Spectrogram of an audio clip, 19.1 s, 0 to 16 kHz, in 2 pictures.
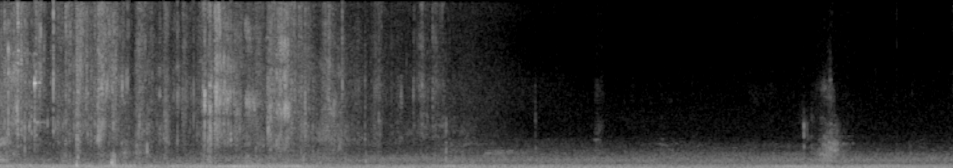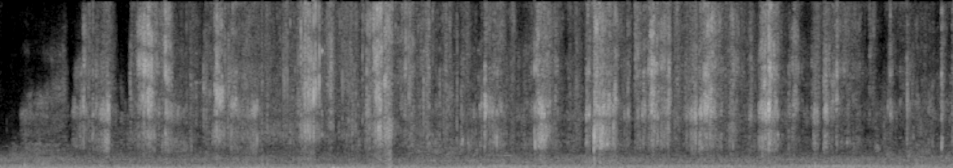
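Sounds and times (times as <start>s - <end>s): footsteps crunching dry leaves: 0.0s - 4.6s, 9.8s - 19.0s.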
